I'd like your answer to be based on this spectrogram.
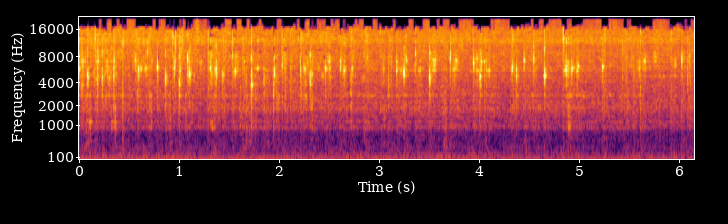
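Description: Garlic frying in hot oil in a pan, a steady close sizzle with fine crackling pops spread evenly throughout, no voices.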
